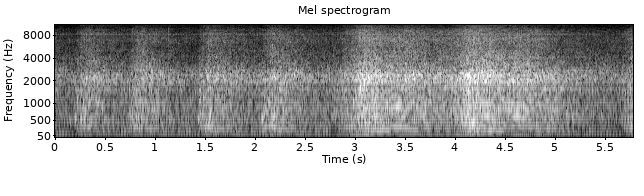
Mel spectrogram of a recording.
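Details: Supra motorcycle brought in for weak power and a top speed stuck at 100 km/h: a steady mid-pitched engine hum rising and falling gently with throttle, no knocking, a slightly raspy exhaust; engine running normally, though an exhaust leak is noted.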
